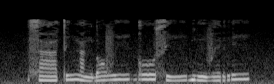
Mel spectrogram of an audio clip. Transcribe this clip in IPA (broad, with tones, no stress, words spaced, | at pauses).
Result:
saː˨ ti˦ŋa˨ŋɗɔ˦ viː˦ɡoː˦ siː˨˦bĩ˨ vɪ˨ri˦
